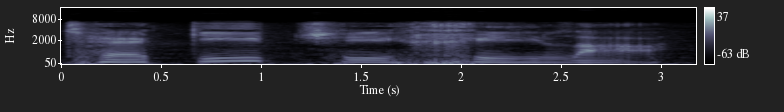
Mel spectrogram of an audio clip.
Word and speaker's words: tekichihila: And then we come up with the word tekichihila. And that means love one another. Again, the accent is on the second syllable.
